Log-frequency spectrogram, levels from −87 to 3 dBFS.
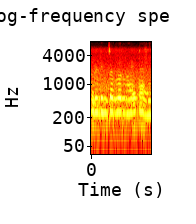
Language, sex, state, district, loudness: Marathi, female, Maharashtra, Solapur, -14 LUFS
